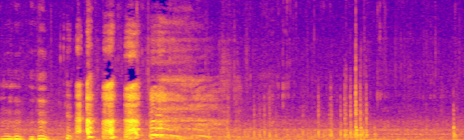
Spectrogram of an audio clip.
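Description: Biting into a corn on the cob and chewing close to the microphone: a few sharp crunches about a second in, then quieter chewing with faint clicks.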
